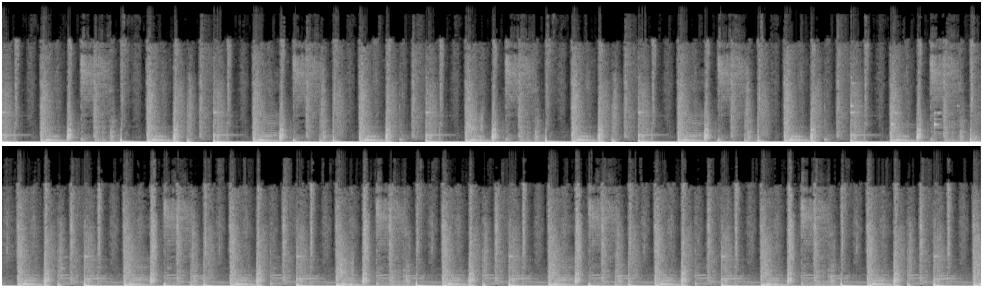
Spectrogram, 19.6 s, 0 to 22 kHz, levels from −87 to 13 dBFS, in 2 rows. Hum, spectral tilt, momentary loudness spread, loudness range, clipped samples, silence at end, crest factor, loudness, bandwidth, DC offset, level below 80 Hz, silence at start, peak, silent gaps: none; -3.5 dB/octave; 4 LU; 1 LU; 0.9%; 0 s; 10 dB; -11 LUFS; 18.5 kHz; under 0.1%; -12 dBFS; 0 s; 0 dBFS; none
